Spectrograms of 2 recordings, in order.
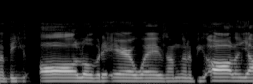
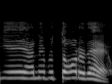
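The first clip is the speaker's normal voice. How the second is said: mock realization; 9 semitones higher than usual.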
